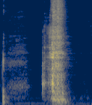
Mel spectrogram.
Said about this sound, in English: Okay, hold on. Sorry. Sneeze coming.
